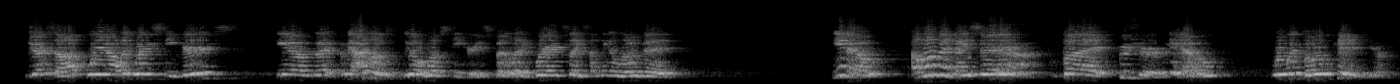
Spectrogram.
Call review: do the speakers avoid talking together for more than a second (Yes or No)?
Yes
